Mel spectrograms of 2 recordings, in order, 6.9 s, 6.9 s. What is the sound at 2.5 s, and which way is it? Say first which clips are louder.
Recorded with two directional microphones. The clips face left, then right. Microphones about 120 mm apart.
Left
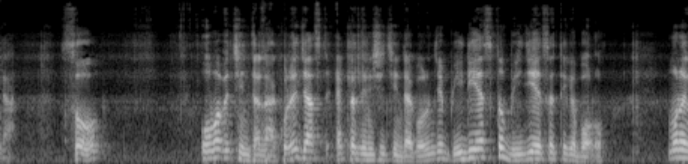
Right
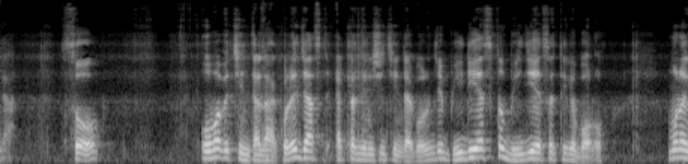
Speech: right 8 dB; 40° right (ahead or behind).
